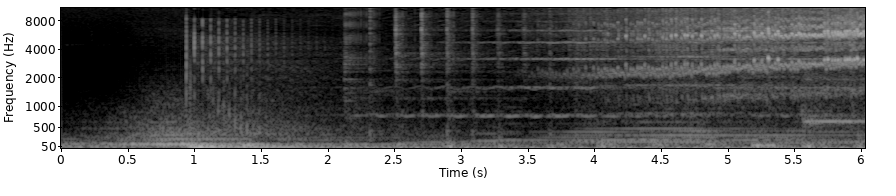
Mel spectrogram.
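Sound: kettle whistling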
